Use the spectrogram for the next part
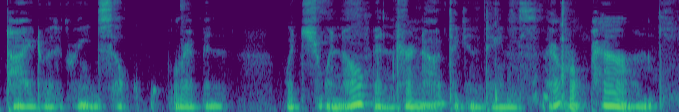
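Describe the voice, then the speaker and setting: Casting: female ASMR storybook narrator, hushed and breathy, very dark, soft tone, soothing and unhurried. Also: on the low side, poor audio. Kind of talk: whispered ASMR bedtime story reading.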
